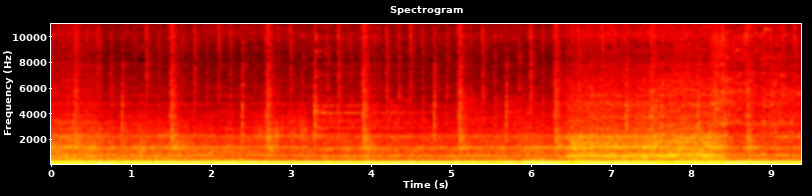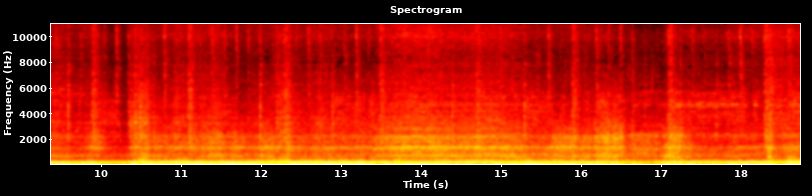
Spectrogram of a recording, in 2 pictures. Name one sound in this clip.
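A racing game's engine roars and revs steadily from a loudspeaker.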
